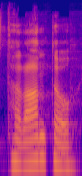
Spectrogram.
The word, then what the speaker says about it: Toronto: yesterday, he said the the real word or how you pronounce Toronto is Toronto, he said.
